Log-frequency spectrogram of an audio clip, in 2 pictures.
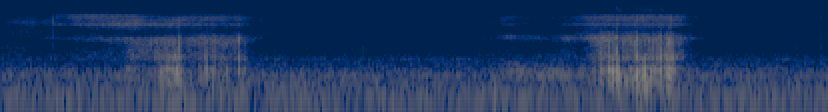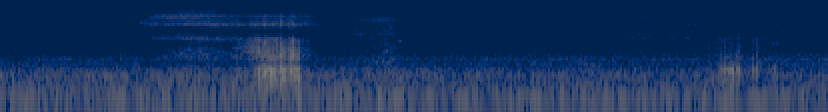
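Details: Sleepy female tabby cat snoring: soft rhythmic snores, about four in eight seconds with quiet gaps between; ordinary snoring.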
